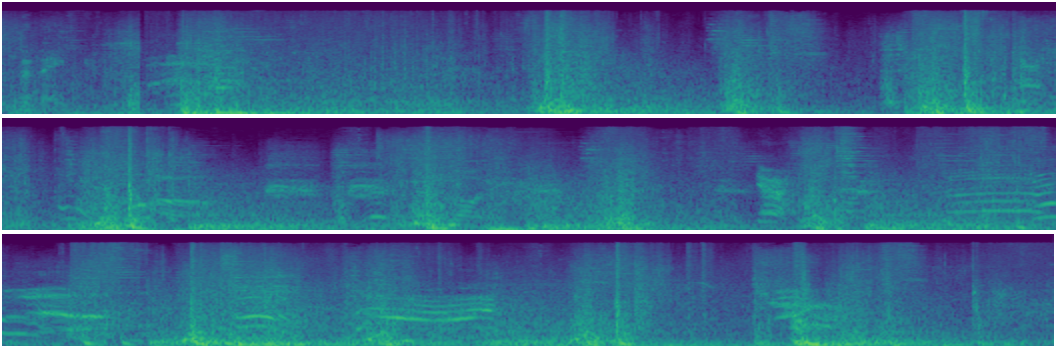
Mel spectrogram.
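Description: Men grunt and shout during a fight.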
